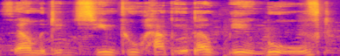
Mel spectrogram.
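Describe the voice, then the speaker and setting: An actor playing a suspicious, stubborn elderly care-home resident in an audio drama, earnest and determined. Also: male voice, fairly high pitch, normal speed, creaky. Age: older.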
